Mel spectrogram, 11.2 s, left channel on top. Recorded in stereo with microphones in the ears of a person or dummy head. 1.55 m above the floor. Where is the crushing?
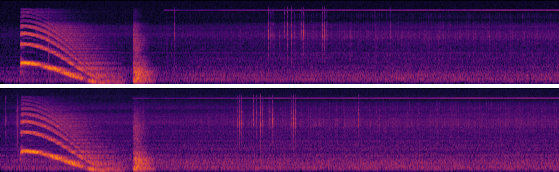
65° left (ahead or behind), 2 m.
